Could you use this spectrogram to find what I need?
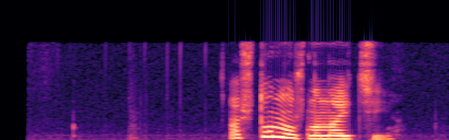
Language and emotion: Russian, neutral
